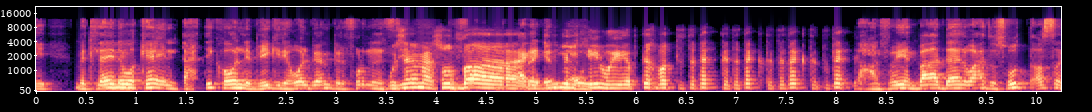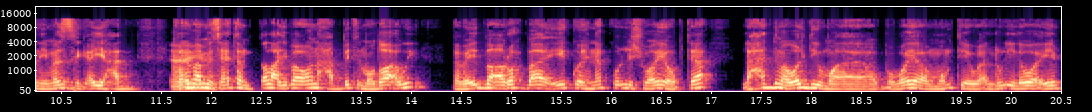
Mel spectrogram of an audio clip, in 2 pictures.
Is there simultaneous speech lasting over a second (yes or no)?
yes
